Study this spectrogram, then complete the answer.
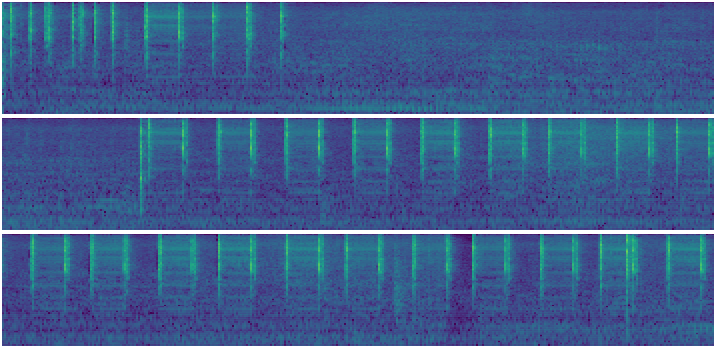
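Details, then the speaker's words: Universal voltage stabilizer under repair: sharp, rapid relay chattering about three clicks a second, caused by a loose solder joint on one relay pin. "पहले इसके relay-relay का एक point में losing है जिसकी वजह से यह रिलैक्स की आवाज कर रही है"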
